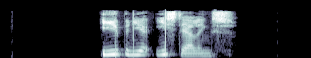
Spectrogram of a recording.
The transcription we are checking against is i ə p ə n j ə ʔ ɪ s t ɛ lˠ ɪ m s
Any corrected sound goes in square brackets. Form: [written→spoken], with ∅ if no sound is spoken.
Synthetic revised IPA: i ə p ə n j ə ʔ [ɪ→i] s t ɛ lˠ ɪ [m→ŋ] s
